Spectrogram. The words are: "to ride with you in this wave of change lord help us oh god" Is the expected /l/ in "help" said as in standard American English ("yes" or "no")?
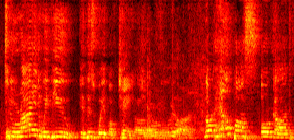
yes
